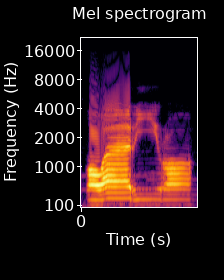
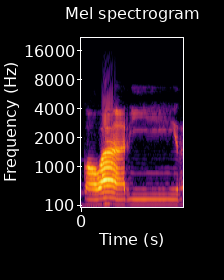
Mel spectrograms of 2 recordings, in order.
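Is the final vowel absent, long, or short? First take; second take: long; absent. First: The final vowel is held long. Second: There is no final vowel. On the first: The reader stops on the first word. "huruf ro dibaca panjang satu alif" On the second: The reader stops on the second word. "maka huruf ro dibaca sukun"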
